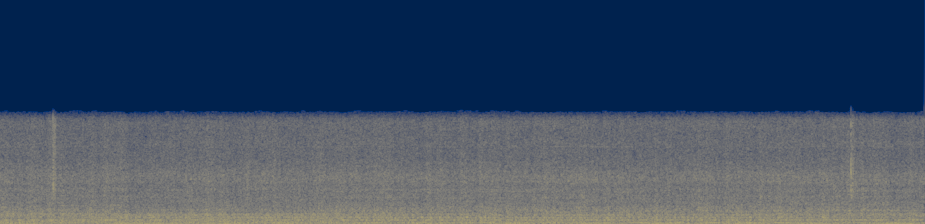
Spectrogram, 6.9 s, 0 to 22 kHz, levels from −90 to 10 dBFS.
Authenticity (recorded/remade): recorded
